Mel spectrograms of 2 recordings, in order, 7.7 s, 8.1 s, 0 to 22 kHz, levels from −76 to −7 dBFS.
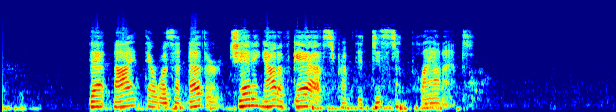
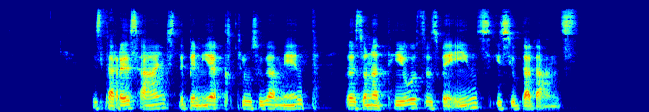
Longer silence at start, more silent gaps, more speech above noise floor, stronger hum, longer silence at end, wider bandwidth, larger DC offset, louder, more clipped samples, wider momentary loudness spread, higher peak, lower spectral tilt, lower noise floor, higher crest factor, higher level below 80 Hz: second, 0 s vs 1.15 s; neither; about the same, 48 dB vs 50 dB; neither; first, 1.8 s vs 0.9 s; second, 9.8 kHz vs 16.5 kHz; neither; first, -16 LUFS vs -25 LUFS; neither; first, 14 LU vs 10 LU; first, 0 dBFS vs -6 dBFS; first, -4 dB/octave vs -2 dB/octave; second, -64 dBFS vs -76 dBFS; about the same, 18 dB vs 22 dB; first, -54 dBFS vs -76 dBFS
